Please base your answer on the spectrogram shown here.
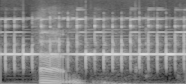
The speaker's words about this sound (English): Well, hey, that's Carl calling us now. So. I have to buy lunch today, I guess, and my phone went off.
